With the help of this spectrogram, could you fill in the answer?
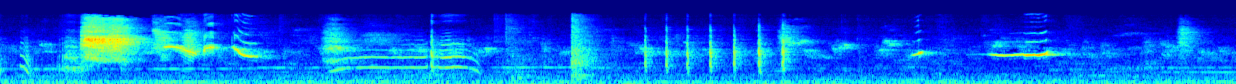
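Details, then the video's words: Talking parrot (mian mithu) chatters in squeaky, speech-like phrases, with a run of sharp clicks and whistled notes between them. "parrot talking mian mithu | talking mithu"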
